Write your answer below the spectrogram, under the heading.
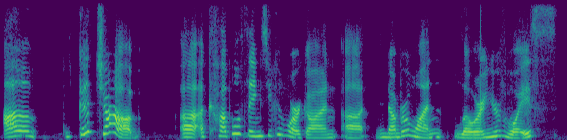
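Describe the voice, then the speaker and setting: A woman's voice: medium pitch, very animated, slow, bright, forceful tone, exaggerated voice. A woman reading the part of a quirky, upbeat young woman at a podcast table read, with a bubbly, playful manner. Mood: coaching.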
